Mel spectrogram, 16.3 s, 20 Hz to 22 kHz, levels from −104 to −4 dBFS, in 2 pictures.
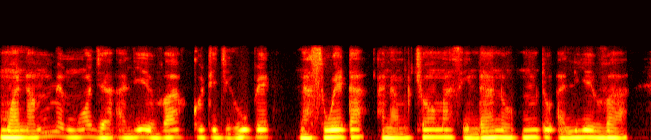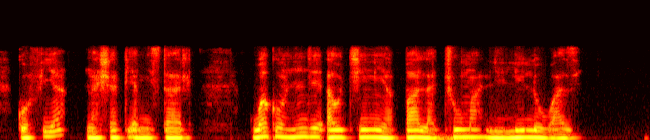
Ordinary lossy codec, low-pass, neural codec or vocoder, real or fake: Opus, 32 kbps; 5.4 kHz; none; real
